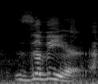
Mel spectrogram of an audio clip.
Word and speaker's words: Zavir: And then we have Nerdy Weaver who is playing and I am going to say this wrong because I never asked how it's pronounced. Zver Zir. Zavir. Zavir. Fabulous.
